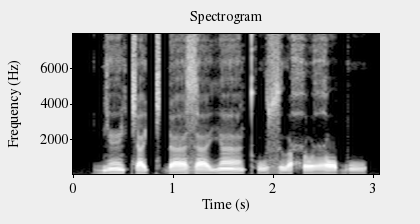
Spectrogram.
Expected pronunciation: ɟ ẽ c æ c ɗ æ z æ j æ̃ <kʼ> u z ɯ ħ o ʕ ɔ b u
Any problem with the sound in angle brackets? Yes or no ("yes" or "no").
no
